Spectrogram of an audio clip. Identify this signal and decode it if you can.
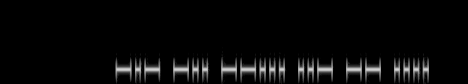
Morse code, heard as a keyed tone, about 25 wpm, 700 Hz. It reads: KD7UMH
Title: USA Call Signs - 6 Characters - 4x Character Spacing - 25wpm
